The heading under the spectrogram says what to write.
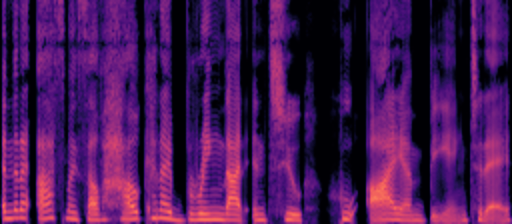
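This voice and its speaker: In a dry, close sound with no echo, a woman with vocal fry speaks at a moderate pace and fairly high pitch, with ordinary pitch variation. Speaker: personal branding coach and entrepreneur. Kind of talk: podcast interview. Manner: loud.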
